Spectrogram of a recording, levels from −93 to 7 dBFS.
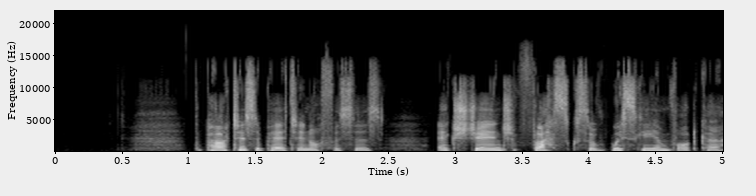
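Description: Throughout this speech clip the top end is thin and unstable: the treble keeps dropping out and flickering back, and a gritty, grainy noise with aliasing rides on the sound from start to finish. The damage is plainly audible and points to Bluetooth SBC compression at a low rate, likely an SBC stream near 96 kbps, where the upper sub-bands are starved of bits and the rest are coarsely quantised without any hearing model.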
